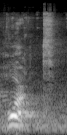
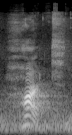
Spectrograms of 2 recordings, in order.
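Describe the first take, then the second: First: The vowel is a rounded 'aw' sound. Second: The vowel is an open 'ah' sound. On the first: The speaker calls it wrong. "not hort" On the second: The speaker calls it right. "Heart, not hort"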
